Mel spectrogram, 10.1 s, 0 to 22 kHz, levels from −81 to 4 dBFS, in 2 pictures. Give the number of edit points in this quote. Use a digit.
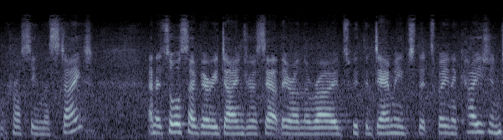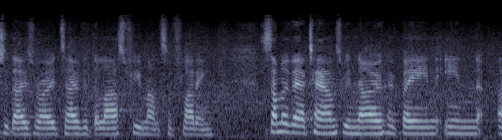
0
